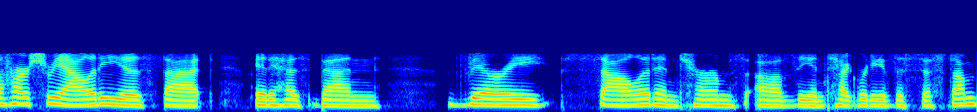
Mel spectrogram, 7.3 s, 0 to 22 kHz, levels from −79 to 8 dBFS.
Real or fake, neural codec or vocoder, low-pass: fake; codec, 16 kHz, 2 kbps, FunCodec, trained on Chinese and English, 25 frames a second; 3.6 kHz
